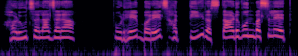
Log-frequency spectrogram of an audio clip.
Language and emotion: Marathi, fearful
